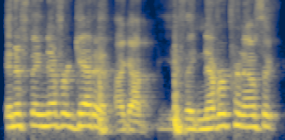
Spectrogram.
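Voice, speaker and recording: A man's voice: sits high, fast talker, a little mellow. Seasoned older male teacher, earnest. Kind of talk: panel discussion remarks.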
